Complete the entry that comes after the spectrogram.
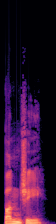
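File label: "bungee", British English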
